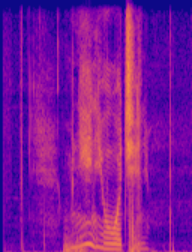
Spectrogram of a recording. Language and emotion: Russian, neutral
